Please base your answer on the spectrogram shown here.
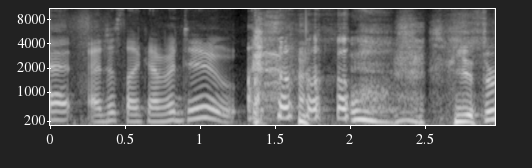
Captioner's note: group laughing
